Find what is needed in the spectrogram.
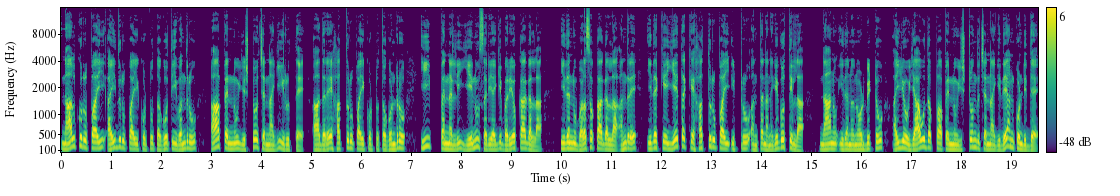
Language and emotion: Kannada, neutral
